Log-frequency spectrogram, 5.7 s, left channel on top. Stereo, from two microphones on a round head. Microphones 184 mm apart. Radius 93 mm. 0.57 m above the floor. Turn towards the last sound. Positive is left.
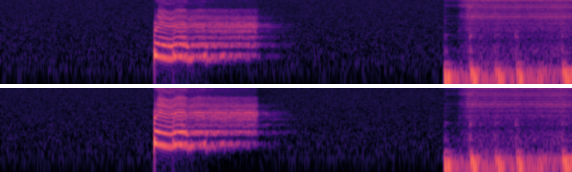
turn(degrees=10)  # may be behind; listen again after turning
